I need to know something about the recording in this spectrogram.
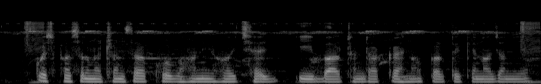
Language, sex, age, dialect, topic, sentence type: Maithili, male, 18-24, Angika, agriculture, question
